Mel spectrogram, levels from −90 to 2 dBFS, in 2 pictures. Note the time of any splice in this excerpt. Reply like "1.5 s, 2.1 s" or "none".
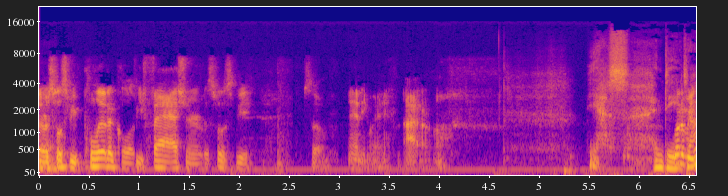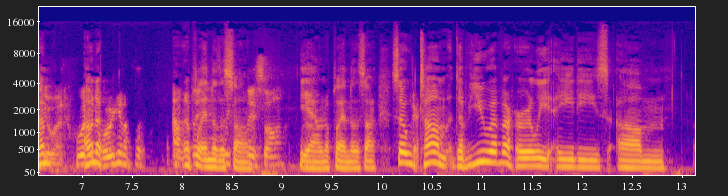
0.9 s, 2.5 s, 11.3 s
